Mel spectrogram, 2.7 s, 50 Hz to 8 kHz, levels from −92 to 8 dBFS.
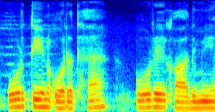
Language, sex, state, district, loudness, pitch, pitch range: Hindi, male, Uttar Pradesh, Saharanpur, -15 LUFS, 135 Hz, 125-145 Hz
